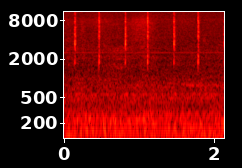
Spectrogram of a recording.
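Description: Car running slowly along a street, heard from inside the cabin as a steady low engine and road rumble, with a quick, regular ticking over it.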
